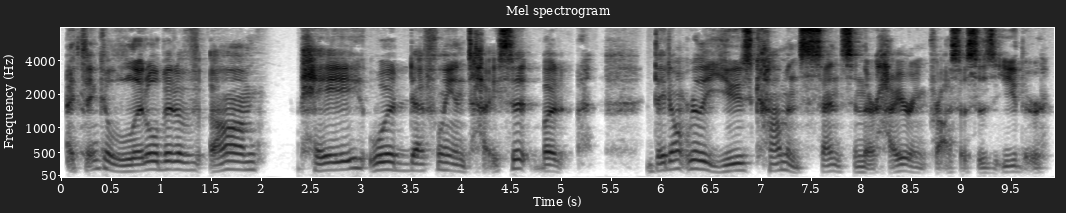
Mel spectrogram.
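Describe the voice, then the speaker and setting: A man's voice: medium pitch, a little slow, fairly bright tone. A man answering interview questions as a guest in a casual, matter-of-fact, conversational way. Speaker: interview guest, former air traffic controller.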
